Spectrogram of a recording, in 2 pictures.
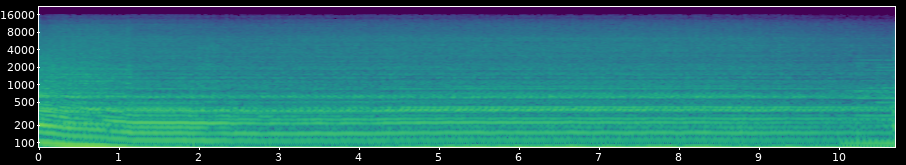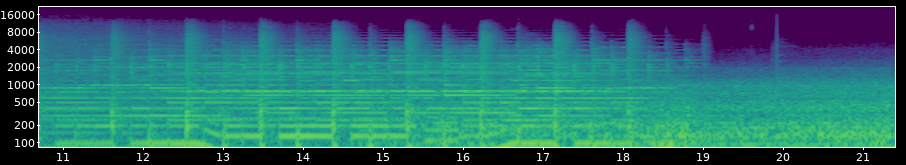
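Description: A 2016 Porsche Carrera 4S engine running at idle, a steady low, layered hum. In the second half it takes on a rougher, busier texture. No voices.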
